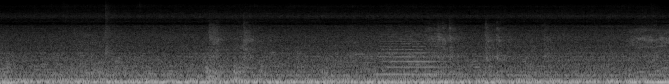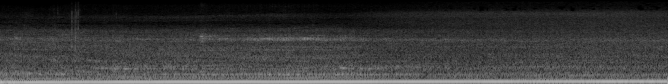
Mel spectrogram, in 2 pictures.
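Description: Electric commuter train running, with rumbling noise and a brief pitched tone about four seconds in. A strong steady low hum sets in about six and a half seconds in.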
